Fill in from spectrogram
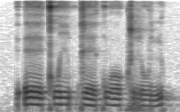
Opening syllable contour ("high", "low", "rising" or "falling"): low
